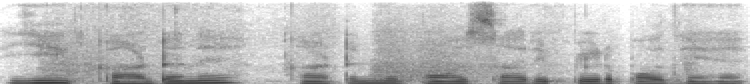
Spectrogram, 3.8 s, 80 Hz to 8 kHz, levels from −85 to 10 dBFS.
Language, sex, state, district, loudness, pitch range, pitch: Hindi, female, Chandigarh, Chandigarh, -19 LUFS, 175-195 Hz, 180 Hz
